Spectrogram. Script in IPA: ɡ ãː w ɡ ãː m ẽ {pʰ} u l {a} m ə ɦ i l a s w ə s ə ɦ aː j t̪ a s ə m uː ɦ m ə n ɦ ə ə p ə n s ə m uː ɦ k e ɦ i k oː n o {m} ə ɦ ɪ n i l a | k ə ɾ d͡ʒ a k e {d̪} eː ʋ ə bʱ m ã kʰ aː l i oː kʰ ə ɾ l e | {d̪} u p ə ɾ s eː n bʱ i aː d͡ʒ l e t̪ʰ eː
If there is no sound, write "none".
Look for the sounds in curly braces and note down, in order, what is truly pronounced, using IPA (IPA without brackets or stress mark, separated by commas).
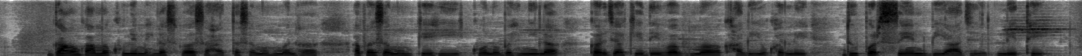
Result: kʰ, e, b, d̪, d̪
